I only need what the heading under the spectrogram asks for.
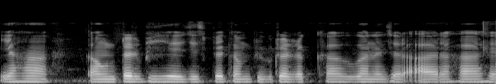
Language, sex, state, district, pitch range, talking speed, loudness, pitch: Hindi, male, Uttar Pradesh, Lalitpur, 120-125 Hz, 155 wpm, -19 LUFS, 125 Hz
